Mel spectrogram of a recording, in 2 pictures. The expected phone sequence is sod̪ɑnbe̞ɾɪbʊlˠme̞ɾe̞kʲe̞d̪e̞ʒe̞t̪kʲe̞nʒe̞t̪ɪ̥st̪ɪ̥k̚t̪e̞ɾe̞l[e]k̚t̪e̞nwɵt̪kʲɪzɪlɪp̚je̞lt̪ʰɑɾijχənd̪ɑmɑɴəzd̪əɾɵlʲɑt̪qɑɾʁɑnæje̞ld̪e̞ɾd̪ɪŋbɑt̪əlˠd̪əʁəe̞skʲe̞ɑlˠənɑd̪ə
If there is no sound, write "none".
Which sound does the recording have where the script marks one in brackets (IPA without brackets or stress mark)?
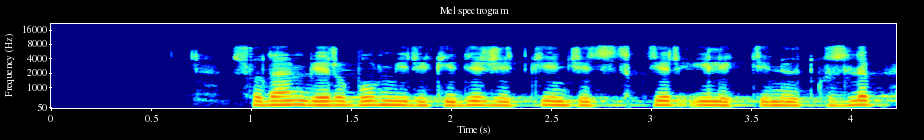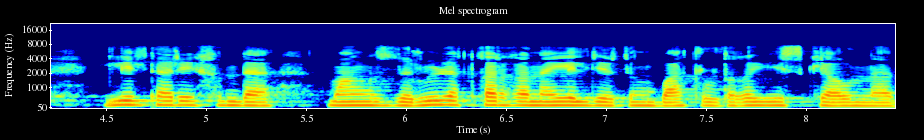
e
